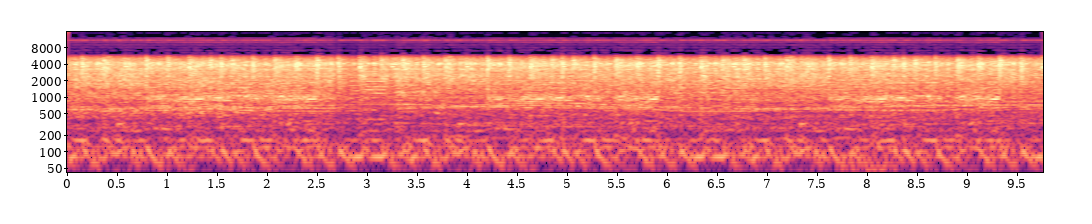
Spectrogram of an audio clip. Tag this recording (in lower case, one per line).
music
vehicle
